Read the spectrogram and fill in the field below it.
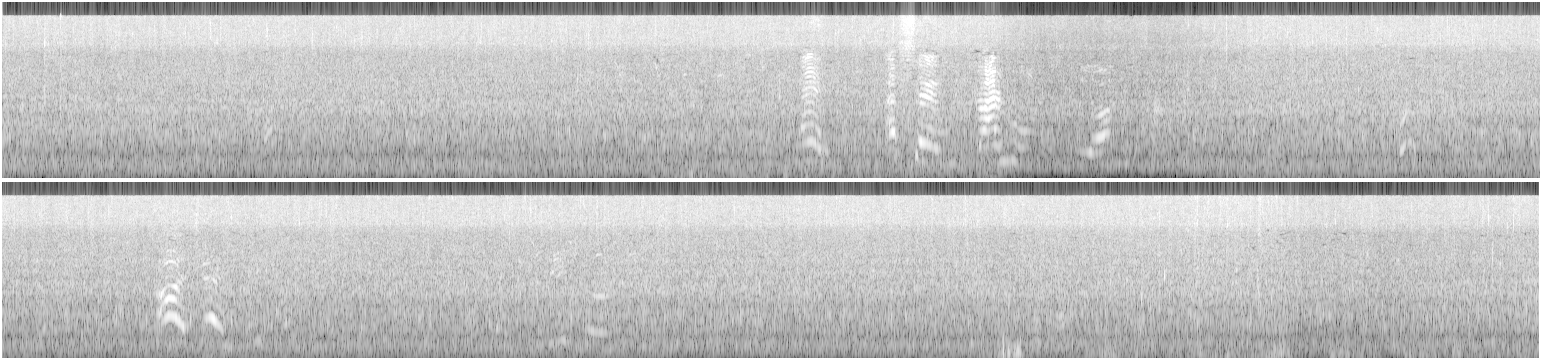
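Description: Water rushes steadily over a low weir.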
